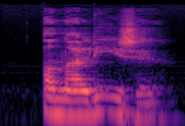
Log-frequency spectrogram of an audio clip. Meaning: 1. analysis (action of taking something apart to study it) 2. analysis (mathematical study of functions, sequences, series, limits, derivatives and integrals)
- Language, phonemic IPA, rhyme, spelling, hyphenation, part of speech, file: Dutch, /aːnaːˈliːzə/, -iːzə, analyse, ana‧ly‧se, noun, Nl-analyse.ogg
